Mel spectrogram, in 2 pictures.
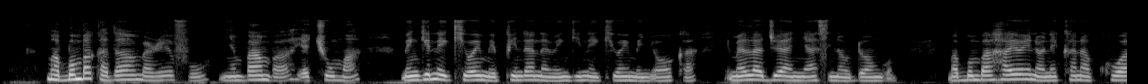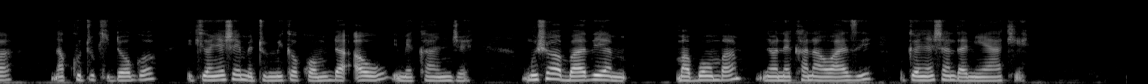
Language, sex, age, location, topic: Swahili, female, 25-35, Nairobi, government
